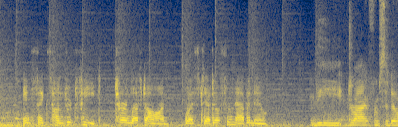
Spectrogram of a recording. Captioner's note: murmuring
